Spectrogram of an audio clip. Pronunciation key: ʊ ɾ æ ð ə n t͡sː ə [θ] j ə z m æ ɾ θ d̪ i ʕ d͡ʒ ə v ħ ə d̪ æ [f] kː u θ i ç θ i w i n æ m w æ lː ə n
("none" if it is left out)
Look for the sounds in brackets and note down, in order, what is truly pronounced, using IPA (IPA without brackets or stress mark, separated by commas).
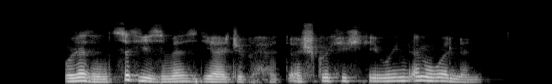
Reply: θ, ʃ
